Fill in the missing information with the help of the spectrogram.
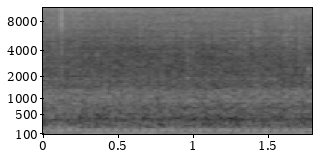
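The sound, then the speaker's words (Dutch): A fish bake bubbles and sizzles softly inside an oven after over half an hour of baking, golden-brown and crispy on top; a faint, steady crackling texture over a low fan hum, with no voices. “Het is een beetje aan het eh, bubbelen.”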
